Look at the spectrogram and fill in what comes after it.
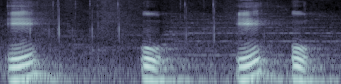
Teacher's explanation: आएंगे दोस्तों अर्ध विवृत में अब आते हैं अर्ध सम्रत में अर्ध माने आधा सम्रत माने चिपका हुआ यानी कि मुख आधा चिपका हुआ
